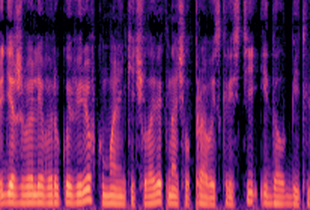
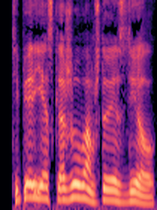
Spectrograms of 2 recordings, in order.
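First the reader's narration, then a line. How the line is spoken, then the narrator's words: Shouting downward. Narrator (Russian): крикнул он вниз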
